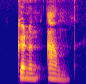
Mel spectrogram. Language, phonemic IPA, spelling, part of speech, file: Dutch, /ˈkʏnə(n) ˈan/, kunnen aan, verb, Nl-kunnen aan.ogg
- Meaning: inflection of aankunnen: 1. plural present indicative 2. plural present subjunctive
